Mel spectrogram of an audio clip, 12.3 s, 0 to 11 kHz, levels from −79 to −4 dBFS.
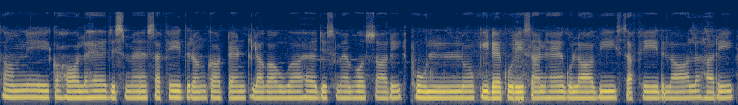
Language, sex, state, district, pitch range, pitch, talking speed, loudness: Hindi, female, Chhattisgarh, Kabirdham, 155-160 Hz, 155 Hz, 110 wpm, -19 LUFS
